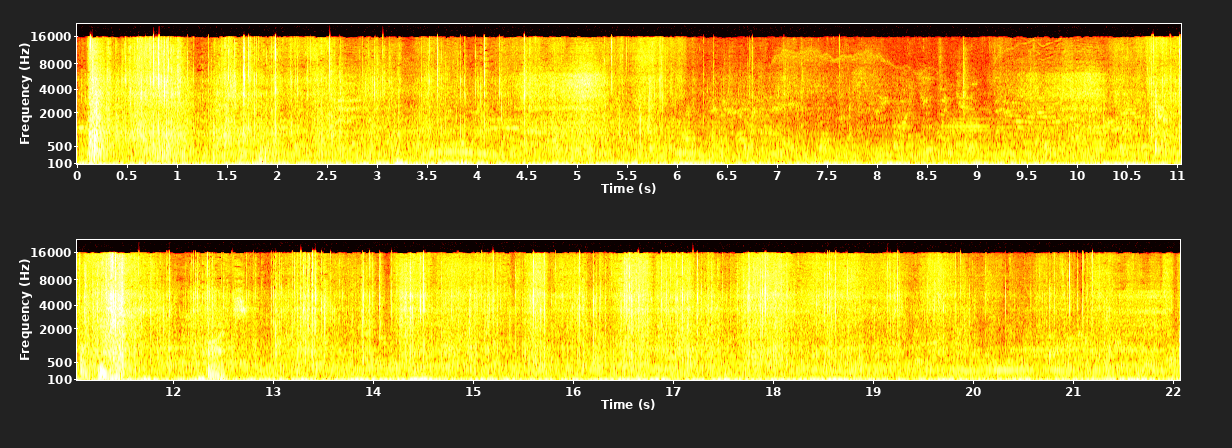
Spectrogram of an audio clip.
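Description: Paper cover on a chiropractic table's headrest crinkling and rustling under the patient's face as her head and neck are pressed and moved by hand. Two sharper knocks come about eleven and twelve seconds in.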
